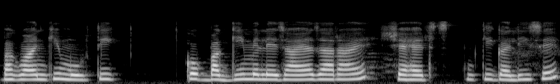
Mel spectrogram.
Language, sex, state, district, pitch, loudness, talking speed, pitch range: Hindi, female, Uttar Pradesh, Muzaffarnagar, 230 Hz, -15 LUFS, 170 wpm, 225-245 Hz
